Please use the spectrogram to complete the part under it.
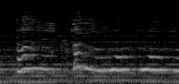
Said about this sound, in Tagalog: Nakatitig doon halos kumalas ang puso sa dibdib ko nang mapakahol ang aso dahil sa sakit.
